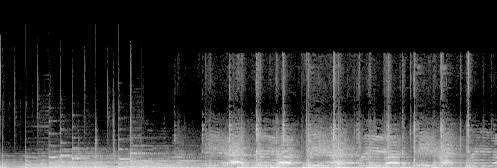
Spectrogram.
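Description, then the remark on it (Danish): A few seconds of plucked musical notes give way to a crowd of demonstrators marching on Karl Johan in Oslo on a Saturday, chanting and shouting "freedom" against coronavirus restrictions in loud, rhythmic bursts over a steady low hum. “Det vi hører her er lyden av eh, demonstranter som går på Karl Johan i Oslo.”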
